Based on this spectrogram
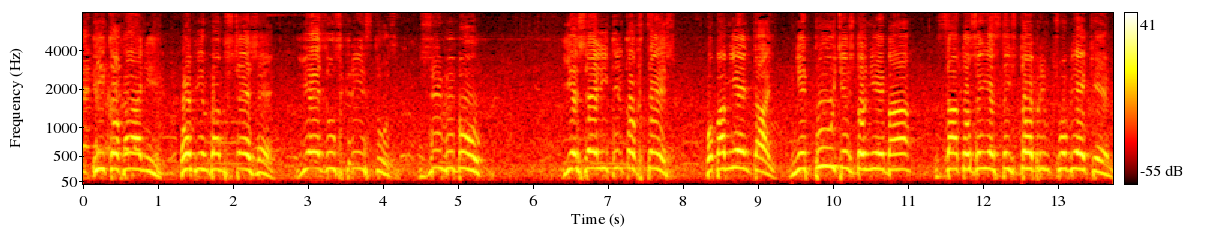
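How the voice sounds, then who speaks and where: A man talks at a very slow pace with an extremely high pitch and ordinary pitch variation. Long, frequent pauses come through over light background noise. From Poland, Elbląg; Poland. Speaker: street evangelist. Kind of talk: street preaching testimony. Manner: emphatic. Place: street. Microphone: handheld.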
